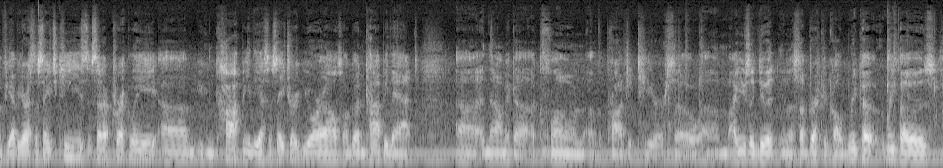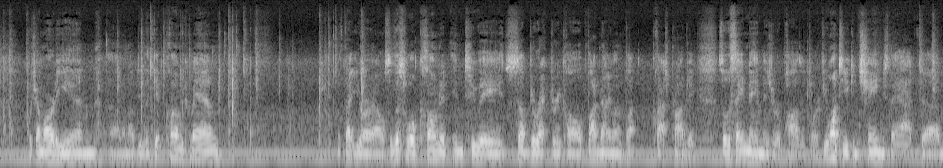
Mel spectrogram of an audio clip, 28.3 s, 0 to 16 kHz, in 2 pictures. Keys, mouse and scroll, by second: 0.1 click, 4.5 click, 6.7 click, 6.9-9.6 drag, 10.2 Return, 10.4 Return, 13.0 typing, 14.5-18.6 typing, 19.2 ctrl+v, 19.8 Right.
